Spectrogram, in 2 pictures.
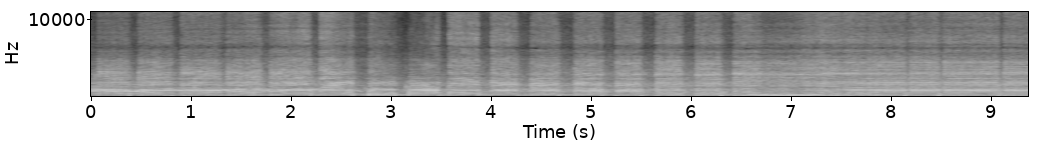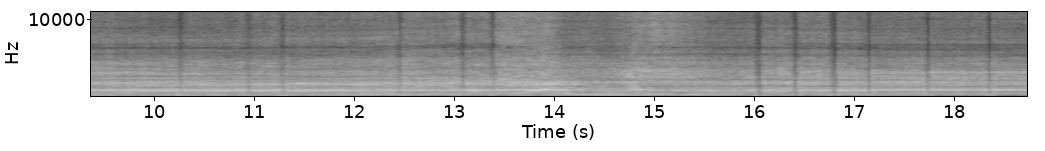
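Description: Holden VN Commodore's 3.8-litre V6 held at high revs in a burnout, its rear tyres spinning. For the first several seconds the engine stutters in rapid short cuts, as when it bounces off the rev limiter. About seven seconds in the revs drop briefly and then climb again.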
